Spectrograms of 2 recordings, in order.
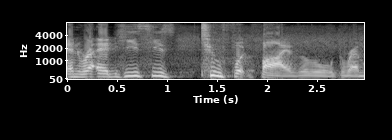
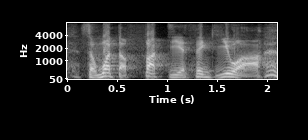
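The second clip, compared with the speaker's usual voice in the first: sudden switch to a salty sailor voice. A figure switches abruptly from a child's voice: salty sailor's voice. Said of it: "in a salty sailor's voice goes".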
